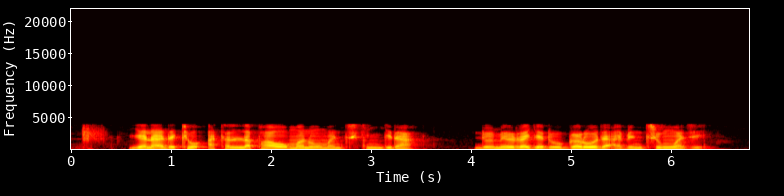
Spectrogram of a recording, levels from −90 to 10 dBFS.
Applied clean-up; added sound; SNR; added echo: none; none; none; none.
